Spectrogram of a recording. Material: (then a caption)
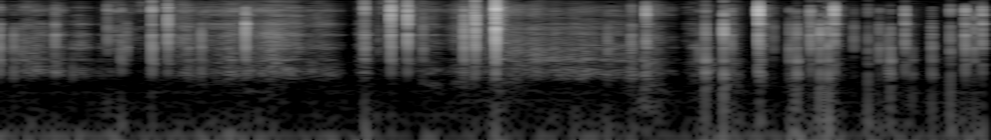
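Glass. Long acrylic nails scratch and tap along the side of a medium-sized white glass three-wick candle jar with a printed snowflake design and a metallic lid rim, held in both hands. Soft, bright scratching crackles are broken by irregular, crisp clicking taps that stop almost instantly with no ring.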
